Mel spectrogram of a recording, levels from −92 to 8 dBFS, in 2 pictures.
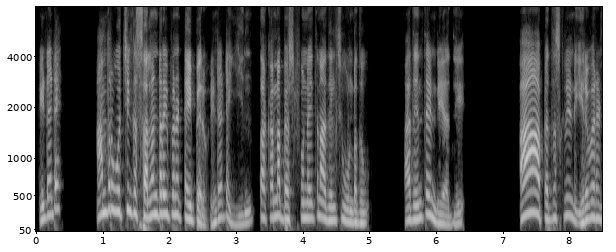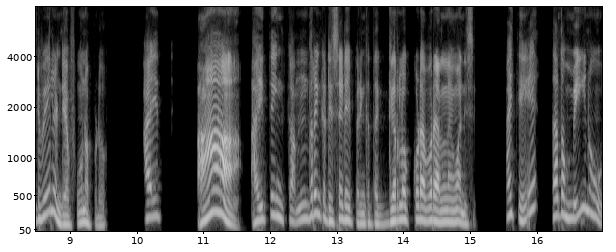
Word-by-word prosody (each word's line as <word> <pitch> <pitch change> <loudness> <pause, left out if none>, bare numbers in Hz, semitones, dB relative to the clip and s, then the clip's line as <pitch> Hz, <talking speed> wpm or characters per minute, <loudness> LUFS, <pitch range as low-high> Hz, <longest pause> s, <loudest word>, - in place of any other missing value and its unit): ఏంటంటే, 240 - +1 0.6
అందరూ 290 +5 +3
వచ్చి 300 - -2
ఇంక 275 -2 +1
సలెండర్ 245 +4 +4
అయిపోయినట్టు 245 -4 0
అయిపోయారు. 165 - +1
ఏంటంటే 200 +8 -2 0.2
ఇంతకన్నా 205 - -2
బెస్ట్ 185 - -1
ఫోనయితే 200 -1 -2
నాకు 195 -3 +2
తెలిసి 170 +3 -2
ఉండదు. 145 -2 0 0.7
అదెంతండి 185 - 0
అది, 125 +3 -6 1.0
ఆ! - - +9 0.3
పెద్ద 190 0 -2
స్క్రీన్ 235 +1 -5
అండి, 165 -9 -3
22000 200 - 0
ఆ - - -4
ఫోన్ 145 +2 -1
అప్పుడు. 105 -1 -11 0.7
అయత్ 215 0 -4 0.7
ఆ! - - +7 0.7
అయితే 175 +7 -3
ఇంక 185 - -7
అందరూ 190 +9 -2
ఇంక 215 - -6
డిసైడ్ 180 +4 0
అయిపోయారు. 140 -5 -4
ఇంక 130 - -7
దగ్గరలోకి 165 +9 -1
కూడా 185 - +2
ఎవరు 165 0 +2
ఎళ్లలేమనేసి. 150 -5 -1 0.5
అయితే 220 -9 -3 0.4
దాంతో 235 +2 -1
మెయిను 275 +4 -1
185 Hz, 140 wpm, -22 LUFS, 155-230 Hz, 1.0 s, ఆ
